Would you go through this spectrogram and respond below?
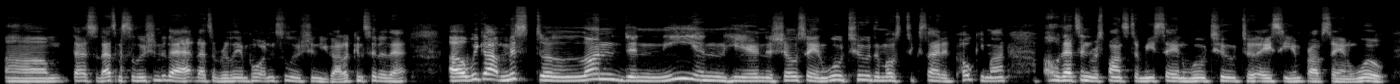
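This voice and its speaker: A man playing a rambling doomsday-prepper host, talking fast, stumbling over words and jumping into loud, high bursts. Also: lightly acted. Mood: manic rambling. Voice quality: rapid, stumbling, loud bursts, drawling asides. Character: rambling Louisiana doomsday-prepper man, manic, self-assured. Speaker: livestream show host. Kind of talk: improv character comedy.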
